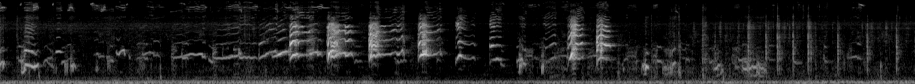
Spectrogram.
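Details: Dog with high whimpers, then a run of loud, evenly spaced yelping barks in the middle, fading back to soft whines; a low hum continues throughout.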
